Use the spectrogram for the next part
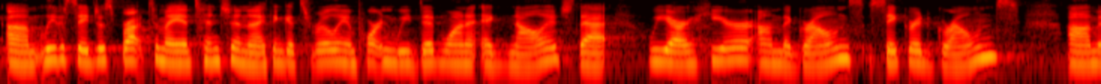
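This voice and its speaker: A woman pastor hosting a livestreamed church forum, chatty and friendly with light laughs. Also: medium pitch. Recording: long hall reverb.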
